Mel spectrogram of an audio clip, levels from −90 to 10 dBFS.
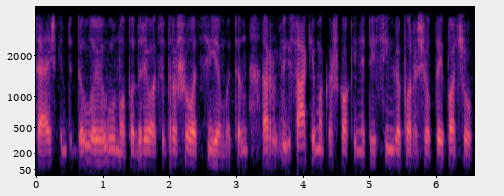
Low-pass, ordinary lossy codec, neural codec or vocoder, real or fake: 3.6 kHz; AAC, 32 kbps; codec, 16 kHz, 2 kbps, FunCodec, trained on LibriTTS, 25 frames a second; fake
